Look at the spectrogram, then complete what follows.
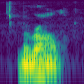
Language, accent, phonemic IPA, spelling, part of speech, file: English, Southern England, /məˈɹɑːl/, morale, noun, LL-Q1860 (eng)-morale.wav
- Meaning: The mental and emotional state of a person or group, especially their level of confidence, enthusiasm, and loyalty with regard to a function or task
